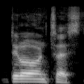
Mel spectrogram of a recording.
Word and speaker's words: De Laurentiis: De Laurentiis. There we go. Yeah. Lovely pronunciation, because I would Di have butchered that.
